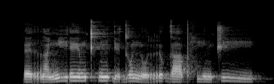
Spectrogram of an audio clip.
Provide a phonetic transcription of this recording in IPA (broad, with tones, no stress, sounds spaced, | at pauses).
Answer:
ɛ˨ r ã˨ ɲ iː˦ ɾ eː˦ m kʰ ɪ˦ ŋ ɗ ɪ˨ d o˦ n o˨ r ʊ˦ ɡ aː˨ pʰ iː˨ n t͡ʃ iː˦˨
